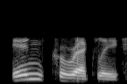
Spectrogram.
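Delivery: incorrectly drawn out slowly, each syllable clear; incorrectly spoken slowly; slow careful word. Shown as a demonstration. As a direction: stretch out incorrectly deliberately. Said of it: "when I said incorrectly".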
